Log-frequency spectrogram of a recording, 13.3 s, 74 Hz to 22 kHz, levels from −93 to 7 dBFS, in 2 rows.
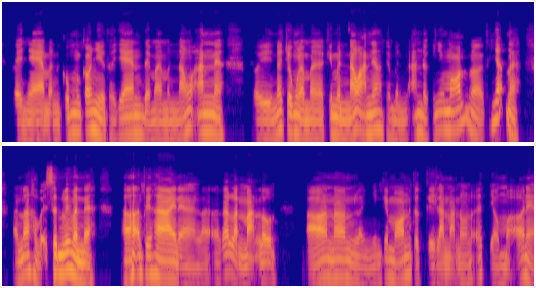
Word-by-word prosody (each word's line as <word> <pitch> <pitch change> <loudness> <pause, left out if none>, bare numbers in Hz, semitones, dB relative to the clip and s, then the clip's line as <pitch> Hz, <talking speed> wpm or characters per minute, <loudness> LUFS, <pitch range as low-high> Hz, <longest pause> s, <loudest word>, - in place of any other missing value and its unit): về 85 - -2
nhà 90 0 +2
mình 85 0 -5
cũng 120 +5 -3
có 130 - +2
nhiều 120 -8 +1
thời 95 -2 -11
gian 110 +2 +1
để 85 - -3
mà 90 +1 -3
mình 90 0 -6
nấu 95 - -1
ăn 120 +1 +1
nè, 105 -3 +1 0.4
rồi 95 0 -3
nói 130 - 0
chung 120 -3 0
là 110 - +3
mà 90 0 -1
khi - - -5
mình 100 -4 0
nấu 100 - +6
ăn 115 - +3
nhá, 130 +2 0
thì 100 - -13
mình 90 -2 -8
ăn 110 +5 -5
được 115 - -4
những 130 +2 -4
món, 130 - +2
ờ, - - -1
thứ - - -29
nhất - - +2
nè, - - +1 0.4
là 105 - -8
nó 130 +6 +2
hợp 140 - -3
vệ - - -2
sinh 135 -1 +3
với 150 +2 +5
mình 115 -7 +6
nè. 95 -1 +3 0.4
Đó, 110 +4 +5
thứ 130 - +1
hai 110 -5 +8
nè 90 - +2 0.2
là 85 +1 -7
rất 140 - +3
lành 100 - +3
mạnh 85 -1 +2
luôn, 100 0 0 0.4
đó, 115 - +4
nó 115 0 +1
là 95 -6 -5
những 80 +2 -11
cái 115 - -6
món 120 +3 0
cực - - -8
kỳ 85 - -6
lành 80 -1 -3
mạnh 75 -2 -5
luôn, 90 +1 -7
nó - - -11
ít 130 - -9
dầu 85 - -7
mỡ 85 -2 -4
nè, - - -1
100 Hz, 300 wpm, -24 LUFS, 90-120 Hz, 0.4 s, hai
